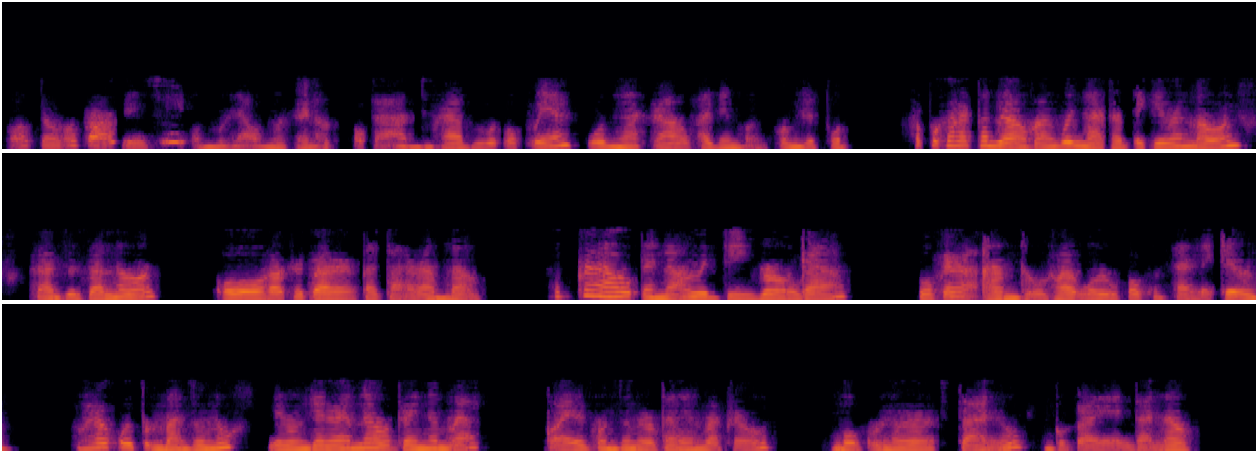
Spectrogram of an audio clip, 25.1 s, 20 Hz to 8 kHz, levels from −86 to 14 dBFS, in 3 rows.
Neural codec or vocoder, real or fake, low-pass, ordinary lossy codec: codec, 16 kHz, 0.5 kbps, FreqCodec, larger model; fake; 7.2 kHz; AAC, 16 kbps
